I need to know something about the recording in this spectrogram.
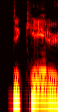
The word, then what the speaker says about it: Decatur: How do you pronounce that street name? I always say it wrong. Decatur Street. Decatur Street.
